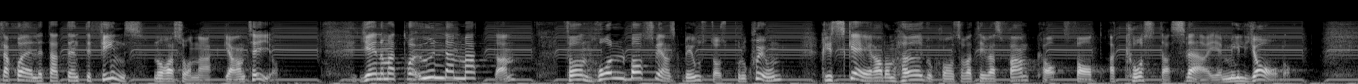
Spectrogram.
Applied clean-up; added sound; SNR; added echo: none; Telephone; 12 dB; none.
